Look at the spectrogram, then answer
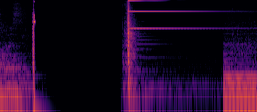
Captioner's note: bell dings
